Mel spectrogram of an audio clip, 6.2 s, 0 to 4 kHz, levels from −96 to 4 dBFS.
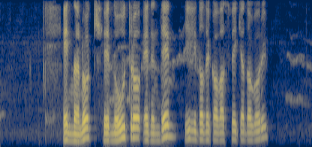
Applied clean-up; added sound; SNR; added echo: none; none; none; none.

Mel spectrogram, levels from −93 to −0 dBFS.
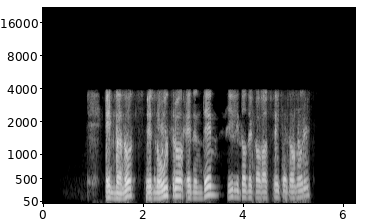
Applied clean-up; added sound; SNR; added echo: neural mask model Resemble Enhance denoiser.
